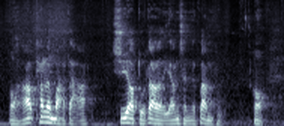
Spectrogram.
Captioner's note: motor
